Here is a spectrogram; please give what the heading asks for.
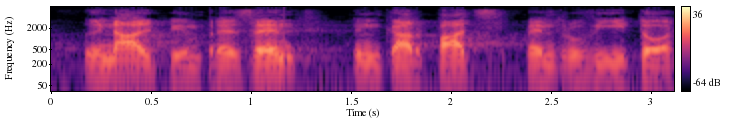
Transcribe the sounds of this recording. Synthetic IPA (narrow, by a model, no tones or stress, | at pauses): ɨnalpiɨnpɾe̞ze̞nt̪ | ɨŋkarpat̪sʲpe̞nt̪ɾuviːt̪o̞r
